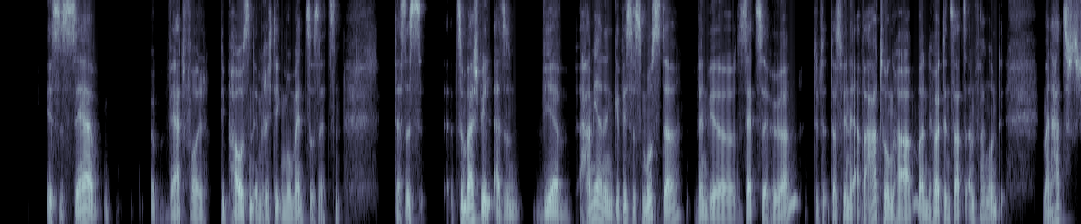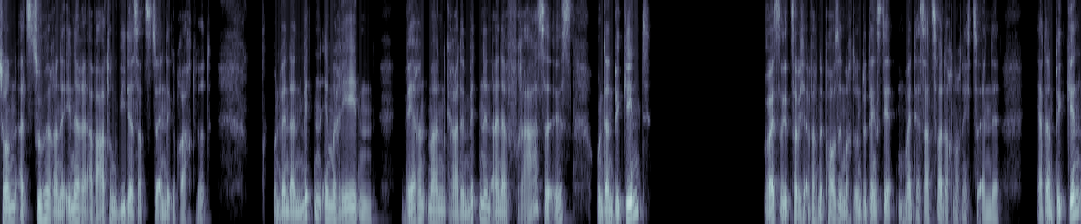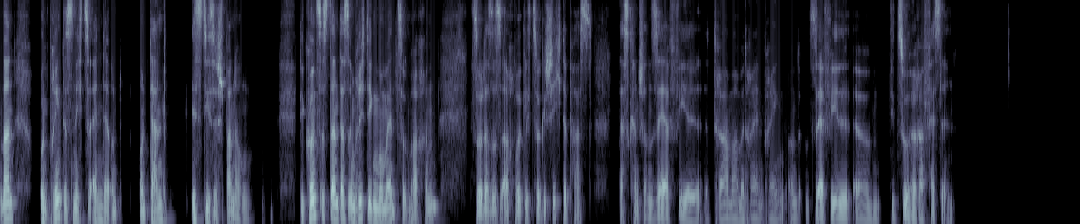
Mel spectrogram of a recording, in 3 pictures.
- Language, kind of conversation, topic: German, podcast, Wie baust du Nähe auf, wenn du eine Geschichte erzählst?
- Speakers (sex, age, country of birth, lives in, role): male, 20-24, Germany, Germany, host; male, 35-39, Germany, Germany, guest
- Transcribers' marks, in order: none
